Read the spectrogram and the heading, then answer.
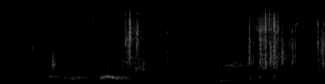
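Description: A small piece of paper for writing on crinkles softly as it is handed over, in two short bursts, a quick rustle followed a moment later by a longer, busier crinkling, fairly quiet against a hushed background.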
